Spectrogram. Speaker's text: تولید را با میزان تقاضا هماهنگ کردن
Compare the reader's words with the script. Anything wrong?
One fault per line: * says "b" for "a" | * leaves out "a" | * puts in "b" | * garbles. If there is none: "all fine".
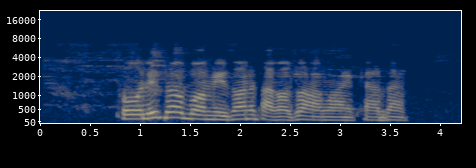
all fine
